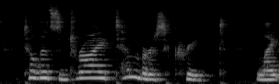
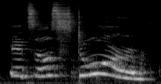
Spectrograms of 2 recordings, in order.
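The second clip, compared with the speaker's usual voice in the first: Harold's voice, higher and louder, slow on storm; a big rabbit alarmed at the sky; worried rabbit; 10 semitones higher, 6 dB louder, much slower than usual. A narrator's reading. Harold seeing the storm come, alarmed and drawn out. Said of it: "said poor Harold".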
